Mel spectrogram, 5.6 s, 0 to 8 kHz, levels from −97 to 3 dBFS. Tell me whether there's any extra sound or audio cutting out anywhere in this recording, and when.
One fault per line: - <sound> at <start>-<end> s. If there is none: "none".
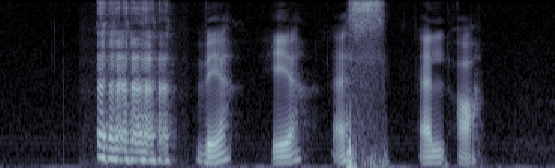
- laugh at 1.0-1.8 s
